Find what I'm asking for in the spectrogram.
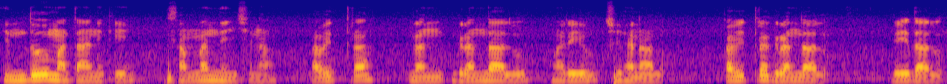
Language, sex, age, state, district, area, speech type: Telugu, male, 18-30, Telangana, Suryapet, urban, spontaneous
